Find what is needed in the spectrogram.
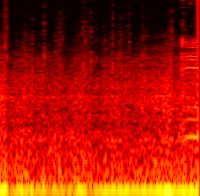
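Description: Steady engine drone and road noise inside a small car's cabin while it drives along a highway.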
